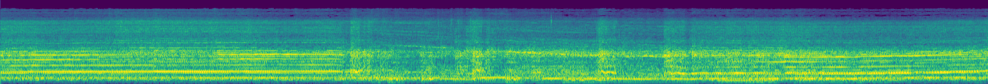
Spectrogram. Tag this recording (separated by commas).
Car, Motor vehicle (road), Car passing by, Vehicle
